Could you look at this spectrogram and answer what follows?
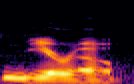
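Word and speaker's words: Nrvnqsr: spelled in Hebrew and you're not actually supposed to pronounce it the way it's spelled it's actually pronounced Nero his name's Nero chaos but it's spelled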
